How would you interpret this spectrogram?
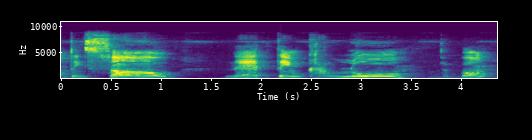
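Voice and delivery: ordinary talk, nothing marked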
